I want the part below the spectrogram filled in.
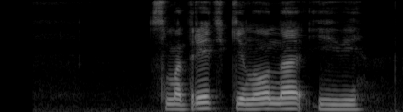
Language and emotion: Russian, neutral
